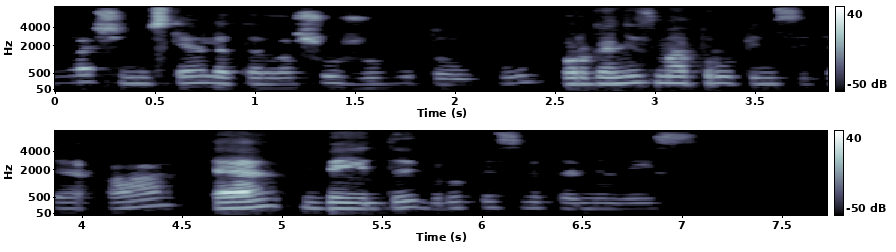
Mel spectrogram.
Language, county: Lithuanian, Tauragė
